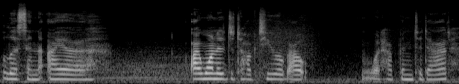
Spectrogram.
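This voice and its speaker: A woman's voice: fairly high pitch, level tone, moderate pace, fairly bright tone, slight background noise. A woman playing a grieving, candid young woman in a video game, earnest and hesitant. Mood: troubled, pleading. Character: grieving young woman, candid, insistent, doubting her father's death. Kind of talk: naturalistic video game acting.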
